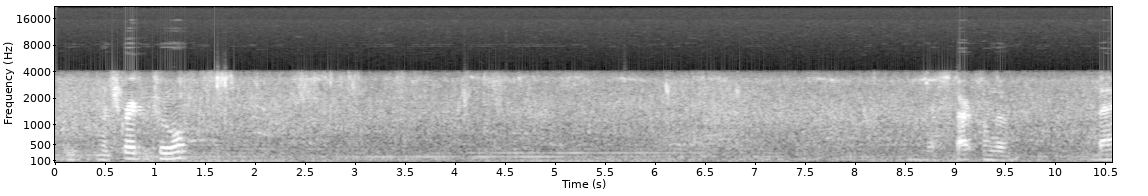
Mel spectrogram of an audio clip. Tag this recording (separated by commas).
Speech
